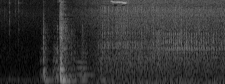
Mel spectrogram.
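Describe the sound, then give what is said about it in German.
A door swings open with a short creak and a solid clunk, followed by a steady low hiss of ambience. It's moderately loud, with no voices. “Und dann geht die Tür auf.”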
